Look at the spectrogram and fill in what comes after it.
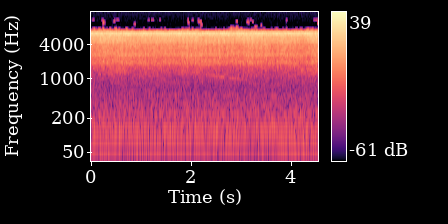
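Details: Summer-dusk chorus of male cicadas in Georgia, USA, calling to attract females; an unbroken shrill sizzling drone, even in loudness throughout, with a soft low background hum.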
